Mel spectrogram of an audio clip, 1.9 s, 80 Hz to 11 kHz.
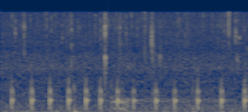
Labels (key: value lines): label: biophony, knock croak
recorder: SoundTrap 300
